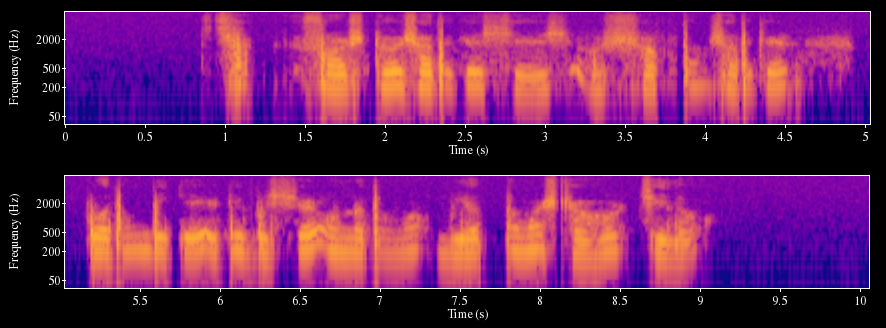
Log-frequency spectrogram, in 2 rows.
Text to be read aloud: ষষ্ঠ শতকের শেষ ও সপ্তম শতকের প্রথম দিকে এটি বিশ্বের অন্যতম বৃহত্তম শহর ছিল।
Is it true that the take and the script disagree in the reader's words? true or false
false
